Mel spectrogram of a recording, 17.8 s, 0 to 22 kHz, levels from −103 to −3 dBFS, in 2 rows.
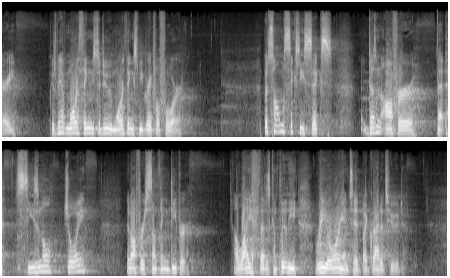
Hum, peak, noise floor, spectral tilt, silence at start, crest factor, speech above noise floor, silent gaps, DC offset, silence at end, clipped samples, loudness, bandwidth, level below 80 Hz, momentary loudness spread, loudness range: none; -2 dBFS; -58 dBFS; -5 dB/octave; 0 s; 14 dB; 43 dB; none; under 0.1%; 0.85 s; under 0.1%; -15 LUFS; 16.5 kHz; -54 dBFS; 12 LU; 5 LU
